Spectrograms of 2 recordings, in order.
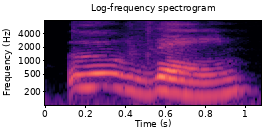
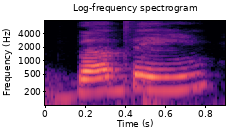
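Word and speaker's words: ובין: And again, that's an u and a va. It's not babain. It still means this. But you use the bain twice, this time with the vav in front of it. It changes to an u sound, and this one becomes a vet.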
